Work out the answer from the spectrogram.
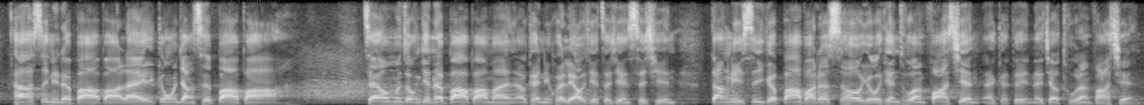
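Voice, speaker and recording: A middle-aged pastor preaches to a congregation in a church hall, telling humorous stories and inviting call-and-response. His mid-range voice moves fairly quickly, and the recording is echoey with faint noise.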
